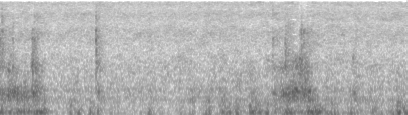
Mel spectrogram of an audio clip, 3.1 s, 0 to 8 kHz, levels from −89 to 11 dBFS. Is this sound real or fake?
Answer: real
